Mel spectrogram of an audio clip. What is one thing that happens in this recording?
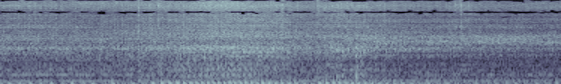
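A motorcycle engine revs briefly.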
